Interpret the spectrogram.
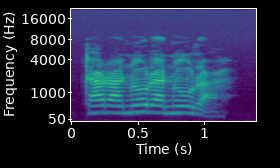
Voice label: "Taranooranura", pronounciations; Fourth Way; Beelzebub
